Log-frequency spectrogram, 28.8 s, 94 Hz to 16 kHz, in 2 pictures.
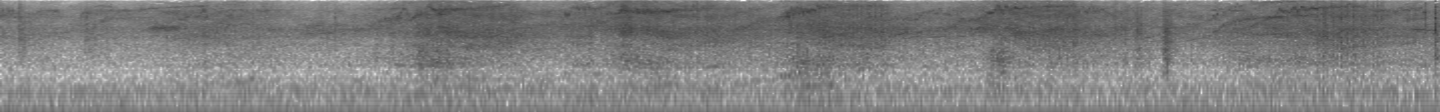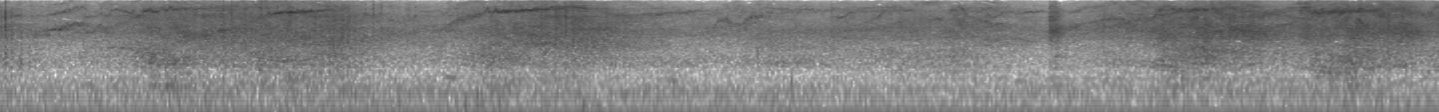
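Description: Electric 1/10-scale radio-controlled racing cars speeding past on an asphalt track, their motors giving a high whine that sweeps up and down in pitch as each car passes, again and again. A few sharp clicks are heard.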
